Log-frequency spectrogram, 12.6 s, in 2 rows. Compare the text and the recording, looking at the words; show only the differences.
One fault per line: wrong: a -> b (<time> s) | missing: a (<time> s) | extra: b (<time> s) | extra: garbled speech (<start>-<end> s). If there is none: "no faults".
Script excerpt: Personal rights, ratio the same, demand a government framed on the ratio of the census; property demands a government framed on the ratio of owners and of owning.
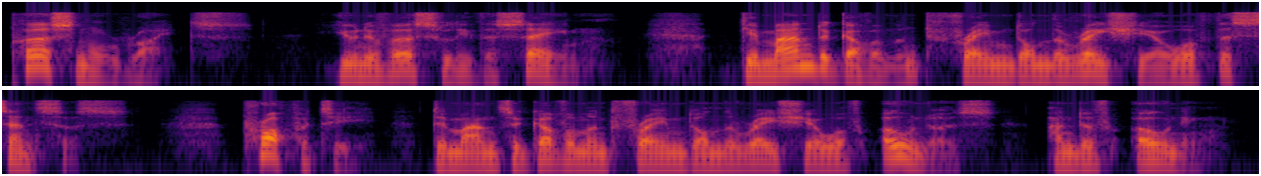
wrong: ratio -> universally (1.6 s)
